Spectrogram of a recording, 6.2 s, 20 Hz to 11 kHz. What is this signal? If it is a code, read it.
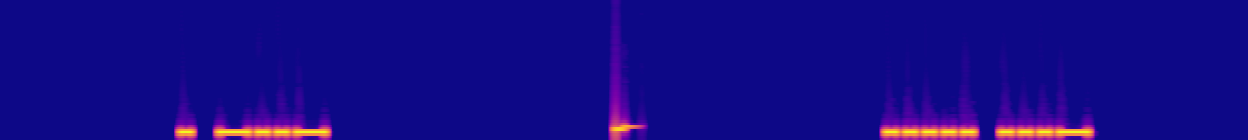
Morse code, heard as a keyed tone, about 25 wpm, 700 Hz. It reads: EX 5V
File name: Two Letter-Number Combinations - 25wpm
